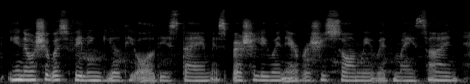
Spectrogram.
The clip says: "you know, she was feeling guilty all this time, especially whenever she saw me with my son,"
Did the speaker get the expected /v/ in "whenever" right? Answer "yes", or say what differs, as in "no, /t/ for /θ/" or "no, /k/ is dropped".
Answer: yes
